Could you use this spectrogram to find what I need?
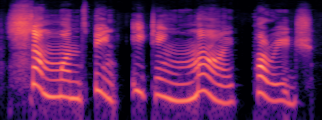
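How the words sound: It is said in a high squeak.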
